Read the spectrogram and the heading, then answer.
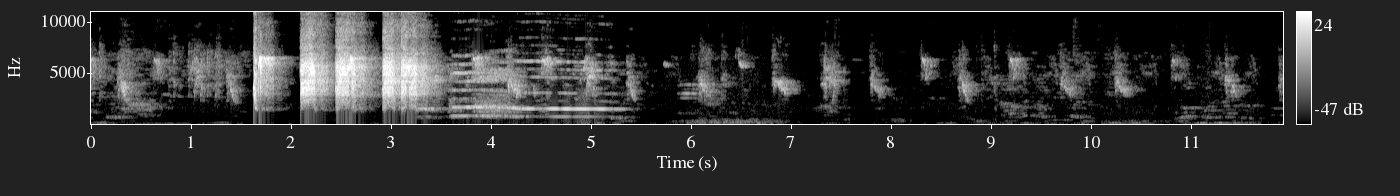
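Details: Black francolin of pure Sindhi stock, Sindhi chirki line, giving a harsh grating call of four loud buzzy notes in quick succession. A rooster-like drawn-out tonal crow follows, with faint small-bird chirps before and after.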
